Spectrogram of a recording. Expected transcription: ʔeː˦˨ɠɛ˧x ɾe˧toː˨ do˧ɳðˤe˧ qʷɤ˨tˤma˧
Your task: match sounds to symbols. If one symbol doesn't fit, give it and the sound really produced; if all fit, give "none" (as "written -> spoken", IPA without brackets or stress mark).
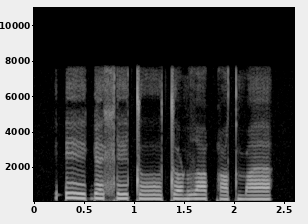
d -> t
